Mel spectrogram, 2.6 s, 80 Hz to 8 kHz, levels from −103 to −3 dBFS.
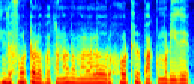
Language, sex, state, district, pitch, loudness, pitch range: Tamil, male, Tamil Nadu, Nilgiris, 145 Hz, -18 LUFS, 135-155 Hz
